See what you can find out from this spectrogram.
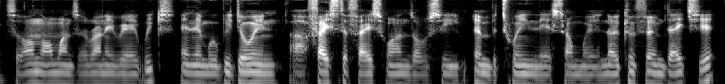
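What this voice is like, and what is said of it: Slight New Zealand accent. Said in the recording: “you've obviously got a little bit of an accent I picked up on in a few words you've said ... New Zealand”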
